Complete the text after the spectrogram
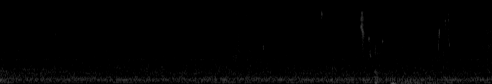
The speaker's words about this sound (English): Hold on. I gotta talk about the evolution of a flavor on this thing. Wow. I gotta get another sip.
